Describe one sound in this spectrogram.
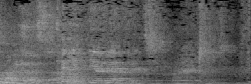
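A woman speaks quietly nearby.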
